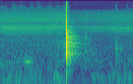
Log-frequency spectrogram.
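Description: A single sharp knife chop through a tomato on a cutting board, one clear thud with a short tail, followed later by a faint softer tap, in a quiet kitchen.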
